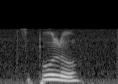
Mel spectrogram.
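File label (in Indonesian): "sepuluh", Indonesian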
